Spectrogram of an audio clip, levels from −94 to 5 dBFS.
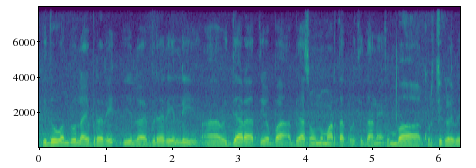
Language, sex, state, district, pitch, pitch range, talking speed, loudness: Kannada, male, Karnataka, Belgaum, 130 Hz, 125-140 Hz, 105 wpm, -19 LUFS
